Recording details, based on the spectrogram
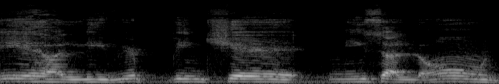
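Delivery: imitated dragging voice. Retelling voicemails from a man who left messages: imitating a dragging voice. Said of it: "his voice drags".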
